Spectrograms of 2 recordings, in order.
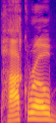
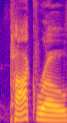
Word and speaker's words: Pokro: It is called Pockrell Brewing. – Pockrell. – Spell it, please. – P-O-K-R-O.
